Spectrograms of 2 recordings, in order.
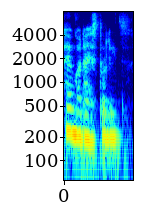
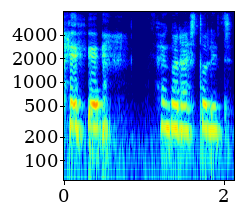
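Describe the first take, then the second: First: Said in the usual way. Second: Laughing through it, slow. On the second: Real, not acted. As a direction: giggle while confessing.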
